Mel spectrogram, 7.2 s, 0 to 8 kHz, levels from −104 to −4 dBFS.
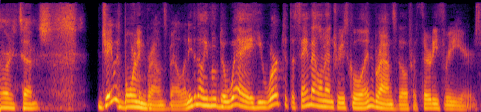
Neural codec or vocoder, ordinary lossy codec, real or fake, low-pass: codec, 16 kHz, 1.1 kbps, Voila-Tokenizer; MP3, 48 kbps; fake; 7.2 kHz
